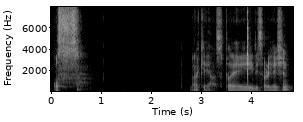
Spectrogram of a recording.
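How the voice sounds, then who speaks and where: A man's voice: sits low, lively intonation, takes it slowly, gravelly, background noise. A man streaming a review of his own go games, thinking aloud in a casual chat with murmured asides and restarts; his first language is Swedish.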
